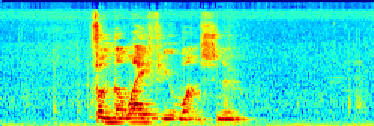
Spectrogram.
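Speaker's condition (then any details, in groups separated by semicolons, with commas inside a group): ALS; degenerative; diagnosed ten years ago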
